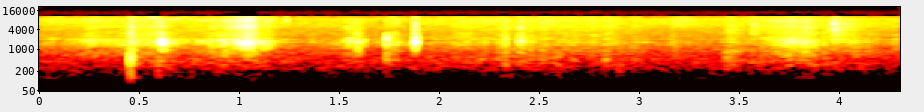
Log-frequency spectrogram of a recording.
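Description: A cat lapping water from a glass fish bowl: a run of small, irregular clicks.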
